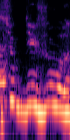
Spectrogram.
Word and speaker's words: soupe du jour: Yeah, la soupe du jour, the soup of the day.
